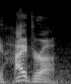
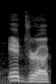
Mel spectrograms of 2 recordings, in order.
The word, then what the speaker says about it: Hydra: right going to be Hydra which is actually pronounced idra kind of ruins the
